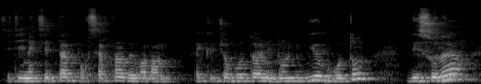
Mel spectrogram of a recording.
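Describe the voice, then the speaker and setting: A man with a fairly high pitch talks at a fairly quick pace, using ordinary pitch variation. Room echo is audible, and background noise is noticeable. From Brittany, northern Finistère. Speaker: music teacher and bombarde player. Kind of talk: casual chat.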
